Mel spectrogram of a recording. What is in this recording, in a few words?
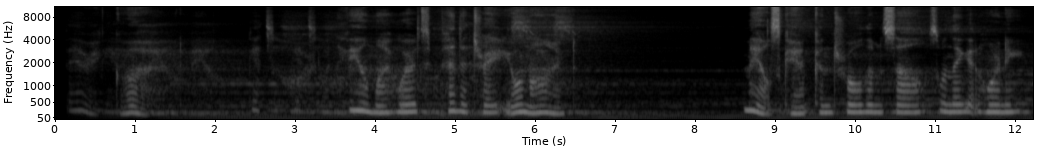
female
